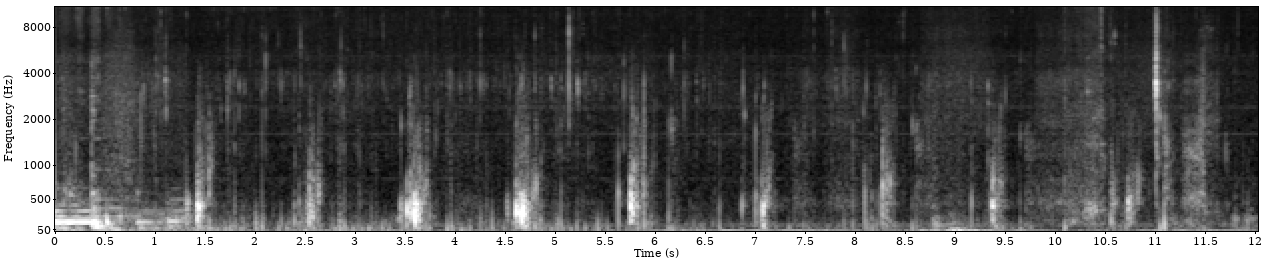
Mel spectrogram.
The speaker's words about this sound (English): Because, um, as we know here at the More On Voice Audio Show, in times like this, we have a drink of seltzer water.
